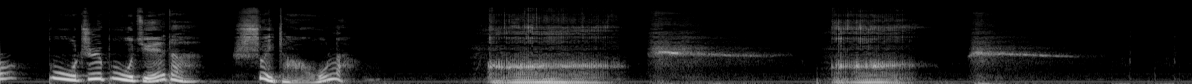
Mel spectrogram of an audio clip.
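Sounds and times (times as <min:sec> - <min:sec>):
speech: 0:00.0 - 0:03.6
snoring: 0:04.7 - 0:06.3, 0:08.2 - 0:09.4.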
